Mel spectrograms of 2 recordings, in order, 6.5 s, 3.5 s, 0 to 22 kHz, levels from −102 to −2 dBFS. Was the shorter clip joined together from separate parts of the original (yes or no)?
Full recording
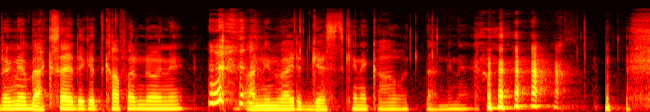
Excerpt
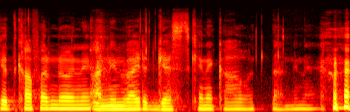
yes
